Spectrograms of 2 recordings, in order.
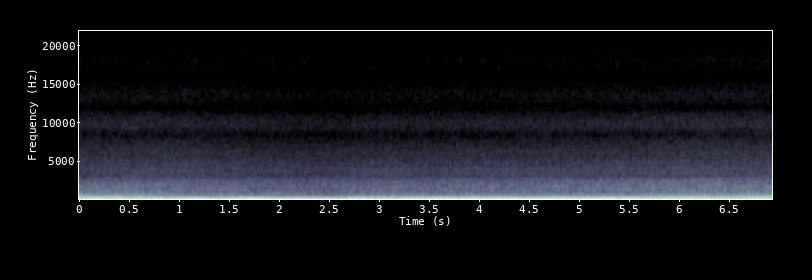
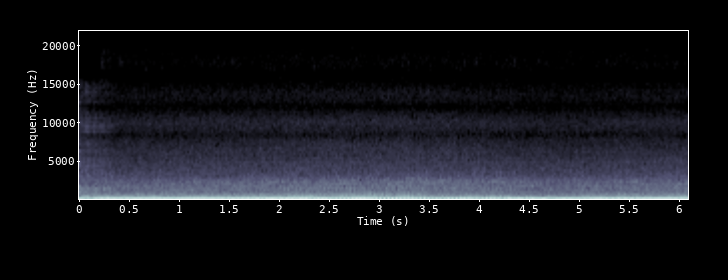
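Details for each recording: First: Car on dyno under full-throttle load, logging per-cylinder roughness; heavy rumble stumbling and running rough; misfire traced to cylinder four. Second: Car on dyno at full throttle after new ignition coil fitted on cylinder four; deep even roar with no breaking up or hesitation, misfire fixed; about 323 wheel horsepower and about 300 torque.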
